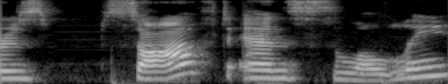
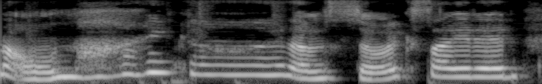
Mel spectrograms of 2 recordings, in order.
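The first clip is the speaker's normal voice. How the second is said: slow, high gasp of excitement; thrilled but scared to look; excited dread; 4 semitones higher, slower than usual. Real, not acted. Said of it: "and terrified that this".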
